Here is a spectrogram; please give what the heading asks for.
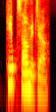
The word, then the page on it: Hypsometer: Indian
